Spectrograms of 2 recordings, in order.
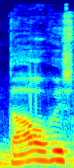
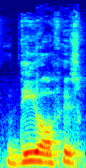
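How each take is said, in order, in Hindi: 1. 'The' को छोटी 'thuh' ध्वनि से बोला जाता है। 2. 'The' को लंबी 'thee' ध्वनि से बोला जाता है। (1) "द ऑफिस नहीं बोलेंगे" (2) "दी ऑफिस बोलेंगे"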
